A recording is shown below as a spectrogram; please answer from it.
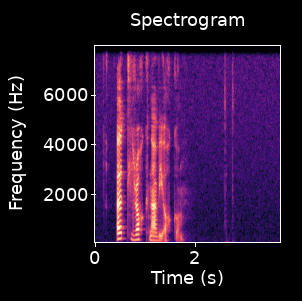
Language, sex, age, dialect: Faroese, female, 15-35, Suðurstreymoy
